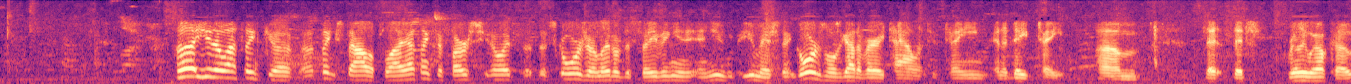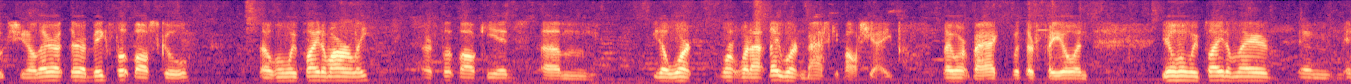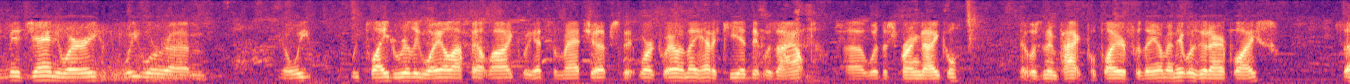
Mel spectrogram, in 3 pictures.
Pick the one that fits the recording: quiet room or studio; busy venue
busy venue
